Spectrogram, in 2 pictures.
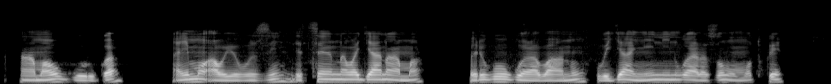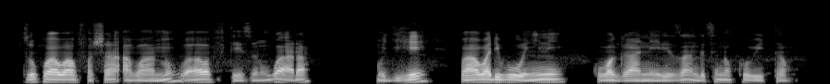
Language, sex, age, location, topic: Kinyarwanda, male, 18-24, Kigali, health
